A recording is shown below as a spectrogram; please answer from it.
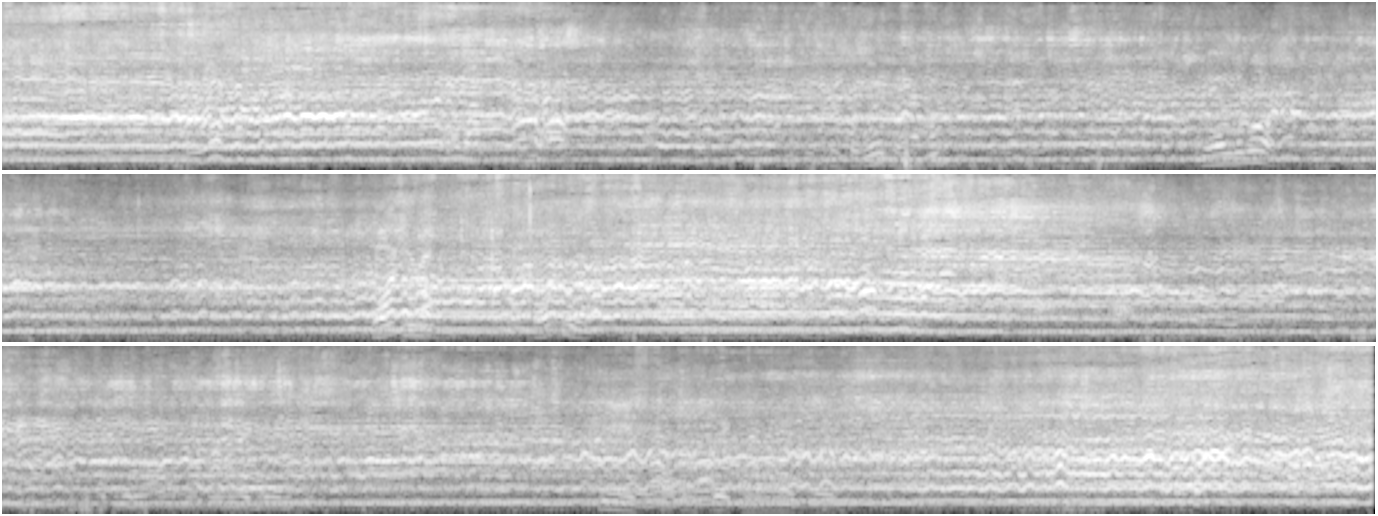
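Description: Several radio-controlled rigger racing boats running flat out, their small engines making a high, steady whine whose pitch wavers as they race. It gets louder near the end.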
